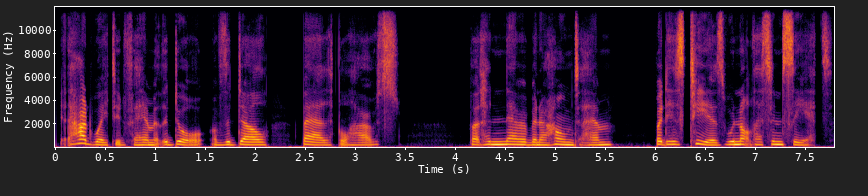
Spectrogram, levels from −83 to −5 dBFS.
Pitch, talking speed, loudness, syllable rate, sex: 225 Hz, 230 wpm, -19 LUFS, 5.4 syllables/s, female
